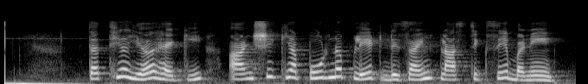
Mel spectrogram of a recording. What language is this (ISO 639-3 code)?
hin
